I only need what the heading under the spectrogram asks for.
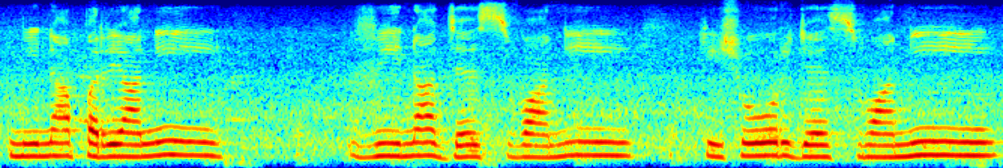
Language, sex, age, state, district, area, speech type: Sindhi, female, 45-60, Uttar Pradesh, Lucknow, rural, spontaneous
